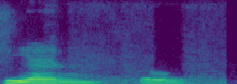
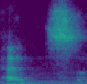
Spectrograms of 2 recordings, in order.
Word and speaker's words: pienso: say, Michelle Thomas says it's because it's the syllable you push down on. So it's pienso, but pensamos. Rather than penso, yeah.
